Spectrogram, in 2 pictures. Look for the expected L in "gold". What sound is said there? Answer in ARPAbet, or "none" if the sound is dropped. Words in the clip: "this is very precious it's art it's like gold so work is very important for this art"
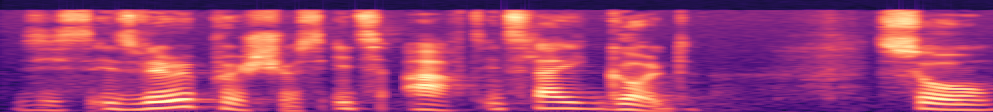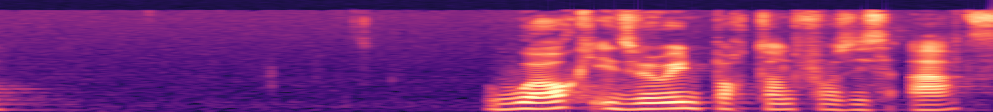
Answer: L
